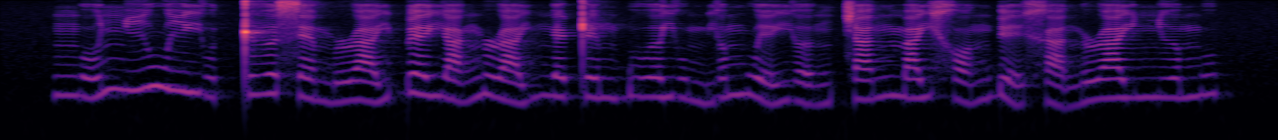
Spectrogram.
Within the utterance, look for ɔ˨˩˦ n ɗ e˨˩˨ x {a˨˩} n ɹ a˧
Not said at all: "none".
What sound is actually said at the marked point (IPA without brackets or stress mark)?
a˨˩˨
